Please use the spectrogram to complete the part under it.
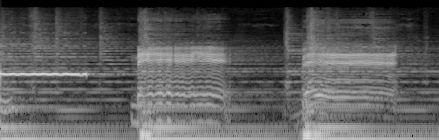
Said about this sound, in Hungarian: Be, be, szomorú a birka, mert üres az irka, azért béget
